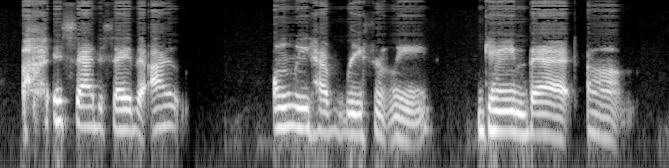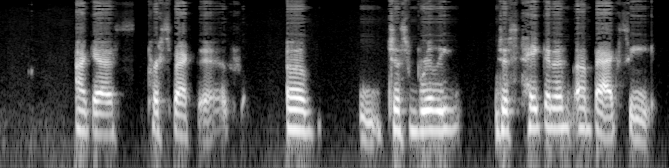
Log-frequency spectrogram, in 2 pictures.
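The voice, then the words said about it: Emotional, moved voice. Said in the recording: “I'm getting emotional.”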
